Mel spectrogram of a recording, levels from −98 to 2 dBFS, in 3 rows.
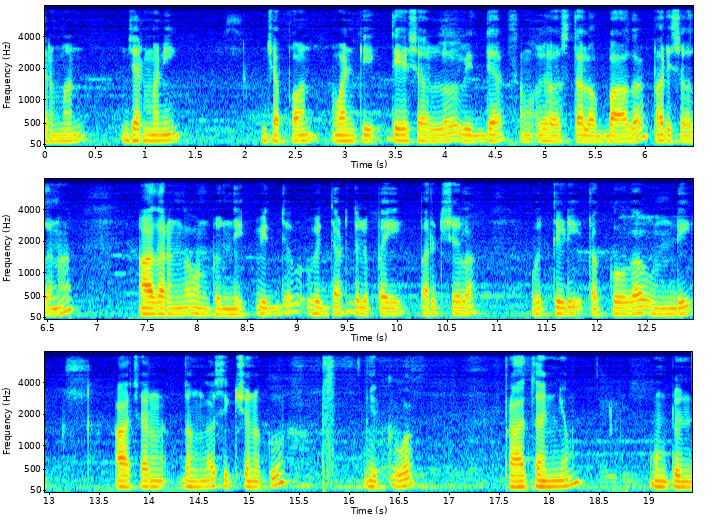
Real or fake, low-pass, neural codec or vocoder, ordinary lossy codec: fake; 7.2 kHz; autoencoder, 48 kHz, 128 numbers a frame, DAC-VAE, trained on Japanese speech; none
